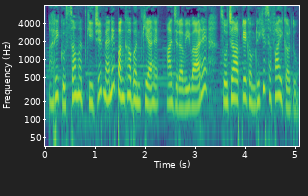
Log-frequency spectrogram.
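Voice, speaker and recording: A woman voicing a kind, polite young daughter-in-law in an animated story, speaking softly. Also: mid-range voice, normal speed, soft background music, close to an everyday voice. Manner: soft, polite.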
